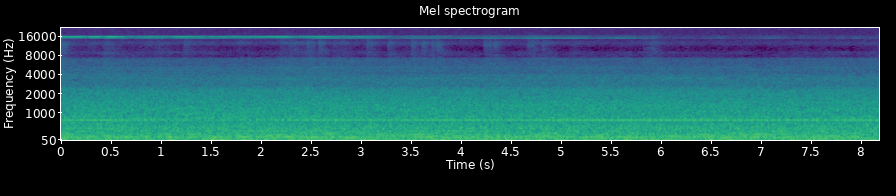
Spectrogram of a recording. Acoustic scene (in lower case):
elevator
